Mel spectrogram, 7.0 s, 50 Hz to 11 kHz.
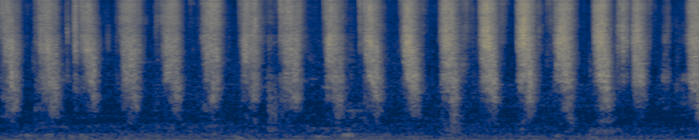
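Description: A gloved hand scrubs a small, soaked, soapy red patterned pile rug with fringe, lying flat on wet concrete, using a green plastic bristle brush. The brush moves back and forth in 17 steady, bright, hissy scratching strokes, about two or three per second. Each rub swells and fades quickly, with almost no low end.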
